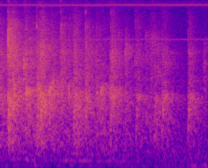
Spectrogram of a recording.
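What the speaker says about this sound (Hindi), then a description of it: "तो ताली बजाओ" Church congregation clapping together, a brisk run of many hands applauding at moderate distance, slightly uneven in rhythm and fading toward the end.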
